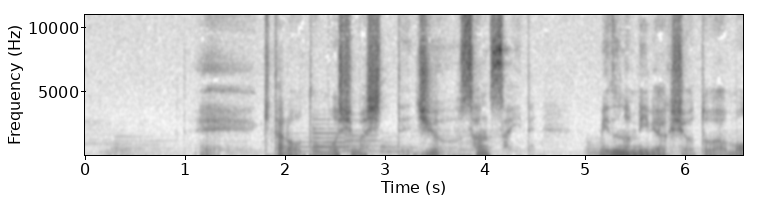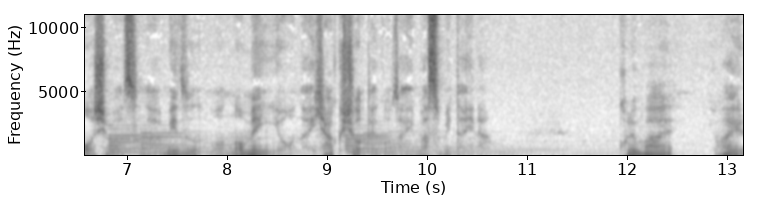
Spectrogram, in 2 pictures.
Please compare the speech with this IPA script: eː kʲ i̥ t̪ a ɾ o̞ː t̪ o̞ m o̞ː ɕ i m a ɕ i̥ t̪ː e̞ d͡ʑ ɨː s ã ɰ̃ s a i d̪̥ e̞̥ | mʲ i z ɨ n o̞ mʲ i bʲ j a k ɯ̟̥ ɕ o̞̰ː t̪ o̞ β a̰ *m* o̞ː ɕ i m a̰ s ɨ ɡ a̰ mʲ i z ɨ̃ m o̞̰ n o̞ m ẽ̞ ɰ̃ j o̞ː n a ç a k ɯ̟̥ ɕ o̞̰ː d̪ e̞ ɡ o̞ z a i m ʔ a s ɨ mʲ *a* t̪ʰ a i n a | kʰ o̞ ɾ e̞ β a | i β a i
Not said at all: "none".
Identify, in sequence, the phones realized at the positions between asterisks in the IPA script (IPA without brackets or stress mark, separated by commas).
m, i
